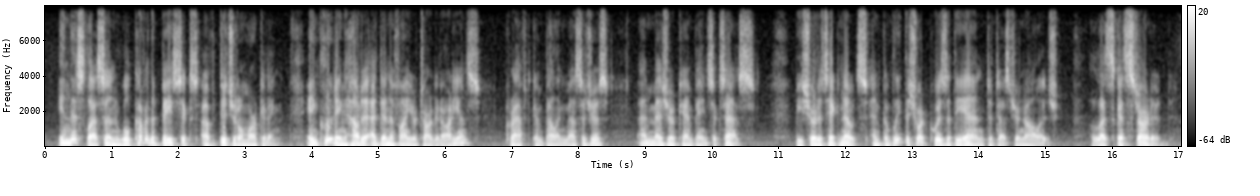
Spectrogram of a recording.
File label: E-Learning Instructional Courses, voice over narration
